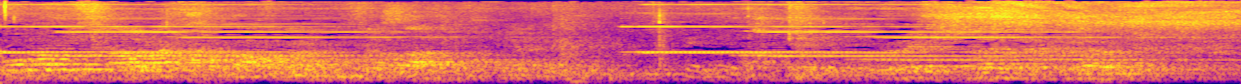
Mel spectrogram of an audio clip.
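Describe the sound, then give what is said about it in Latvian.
A steady electric bell rings continuously for several seconds in the chamber of the Latvian parliament, calling deputies to vote, a bright, sustained metallic tone over a low background murmur of voices and shuffling. “Lūdzu zvanu!”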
